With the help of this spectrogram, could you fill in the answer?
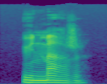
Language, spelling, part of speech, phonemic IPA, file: French, marge, noun, /maʁʒ/, Fr-marge.ogg
- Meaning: 1. margin (of paper, etc) 2. markup (percentage or amount added to buy-in price)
